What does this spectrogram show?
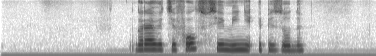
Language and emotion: Russian, neutral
